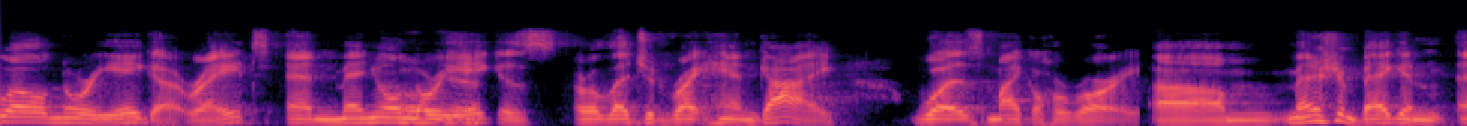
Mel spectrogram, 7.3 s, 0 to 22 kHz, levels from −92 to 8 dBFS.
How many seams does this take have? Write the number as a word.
one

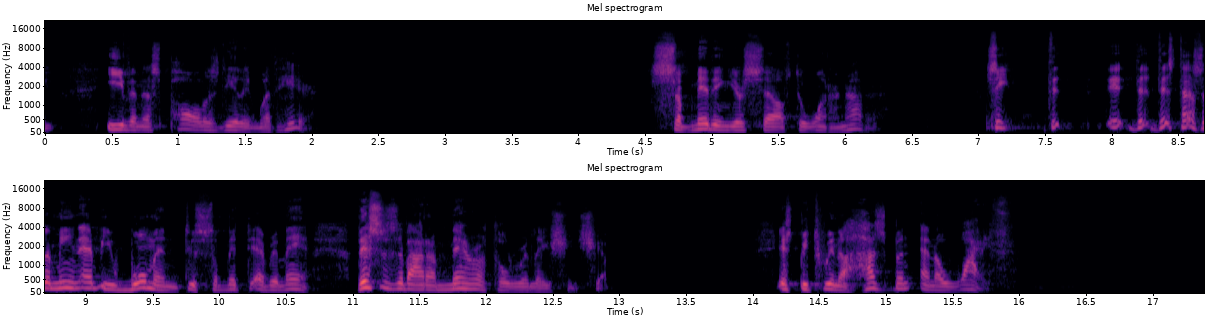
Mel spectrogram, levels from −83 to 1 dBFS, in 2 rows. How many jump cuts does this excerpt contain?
one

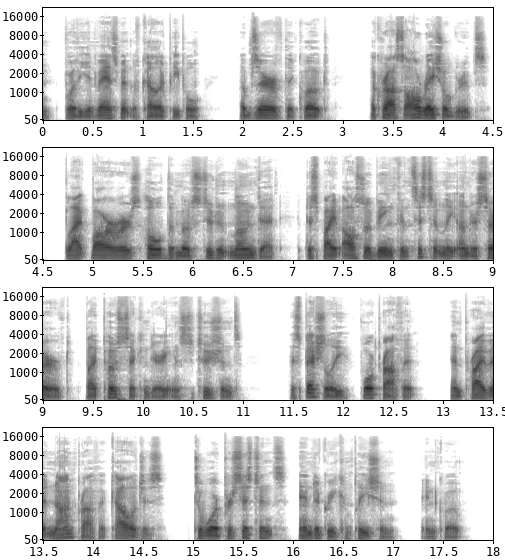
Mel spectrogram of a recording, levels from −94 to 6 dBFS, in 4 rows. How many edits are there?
zero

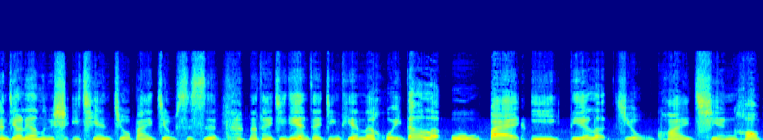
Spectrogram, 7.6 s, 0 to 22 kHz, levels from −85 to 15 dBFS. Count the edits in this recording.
zero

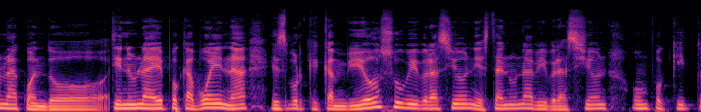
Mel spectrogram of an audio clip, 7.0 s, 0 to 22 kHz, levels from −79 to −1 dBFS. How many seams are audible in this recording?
one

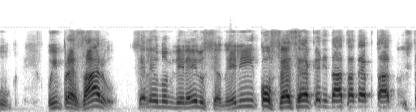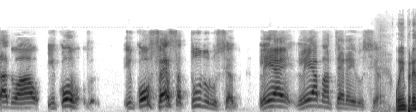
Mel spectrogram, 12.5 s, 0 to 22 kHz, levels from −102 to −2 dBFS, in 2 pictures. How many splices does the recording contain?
one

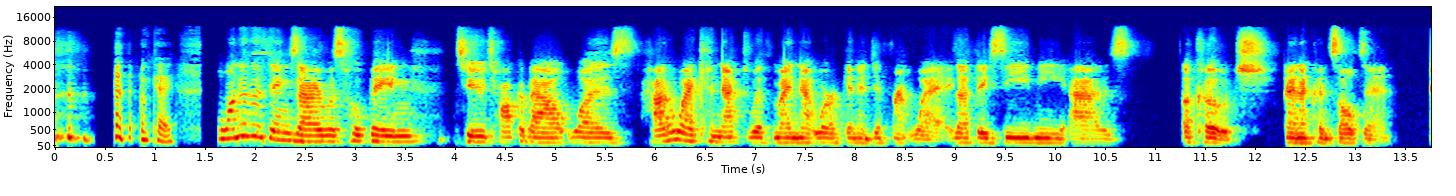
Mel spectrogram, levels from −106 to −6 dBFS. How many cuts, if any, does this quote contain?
two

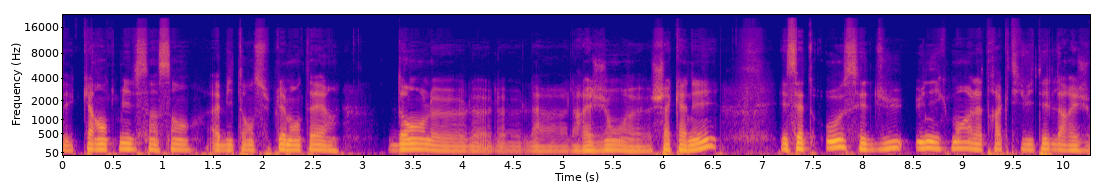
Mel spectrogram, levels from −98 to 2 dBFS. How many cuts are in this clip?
zero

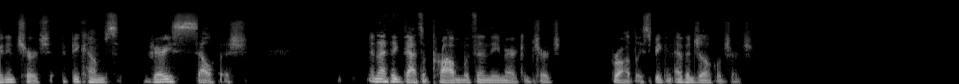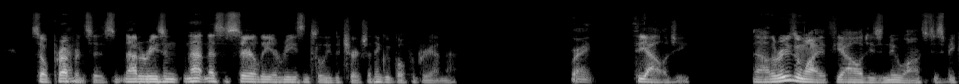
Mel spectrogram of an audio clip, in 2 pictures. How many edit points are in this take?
one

